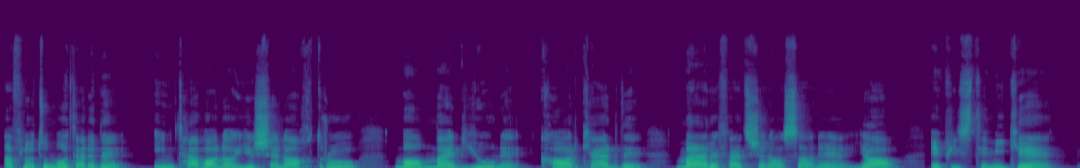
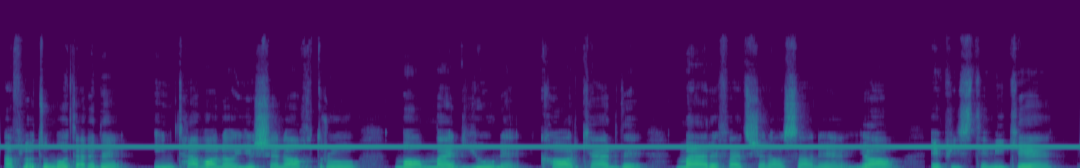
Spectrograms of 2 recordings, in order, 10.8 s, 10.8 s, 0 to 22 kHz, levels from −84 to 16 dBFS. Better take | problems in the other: first | high-pitched whine; loud; throughout; 3 kHz, 6 dB below the speech

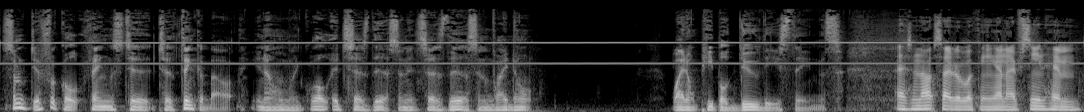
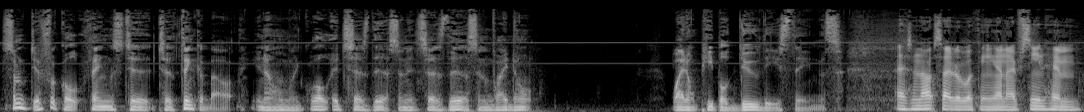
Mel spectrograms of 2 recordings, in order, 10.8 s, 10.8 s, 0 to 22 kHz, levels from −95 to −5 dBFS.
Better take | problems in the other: second | high-pitched whine; loud; throughout; 4.5 kHz, 6 dB below the speech; faint in the second

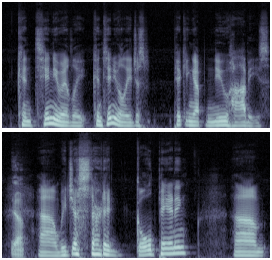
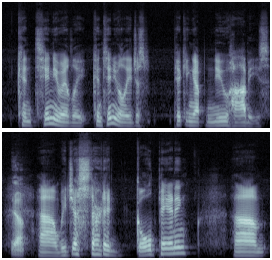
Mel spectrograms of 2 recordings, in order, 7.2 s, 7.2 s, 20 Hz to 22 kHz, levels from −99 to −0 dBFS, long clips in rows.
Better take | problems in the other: first | thin; very; fading below 550 Hz

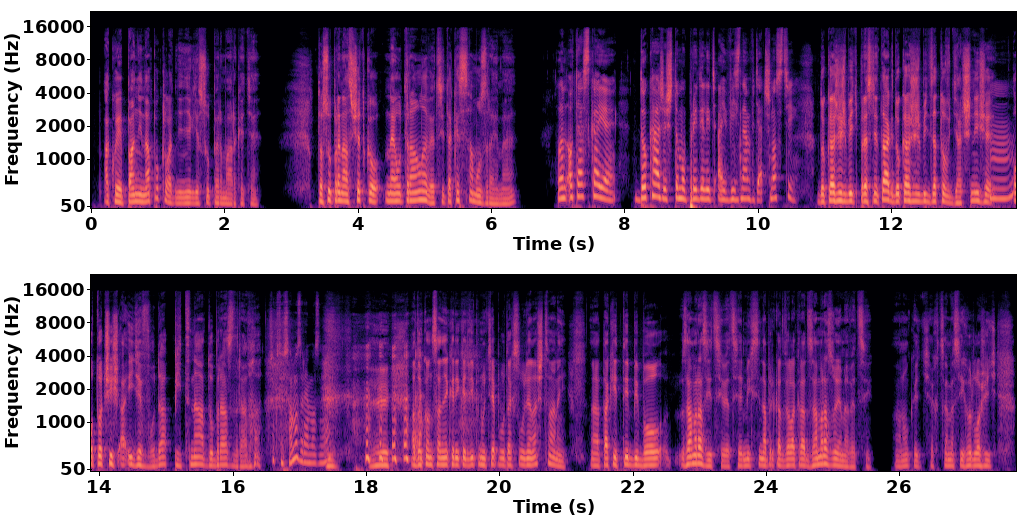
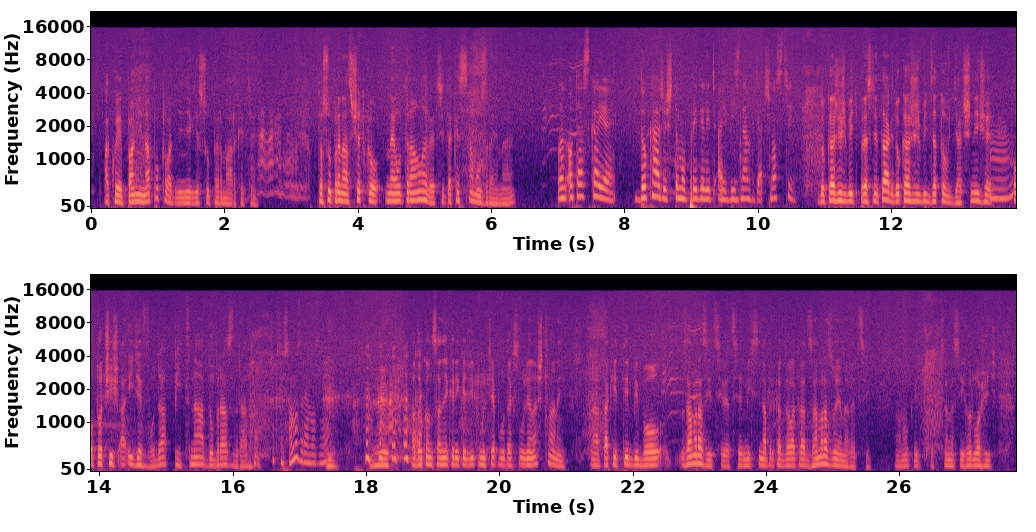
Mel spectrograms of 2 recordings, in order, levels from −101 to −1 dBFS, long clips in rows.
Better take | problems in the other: first | hiss; noticeable; throughout; 10 dB below the speech

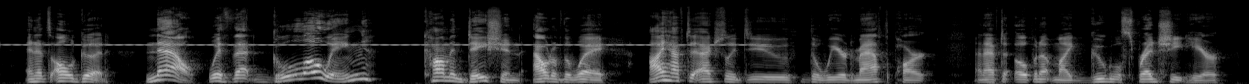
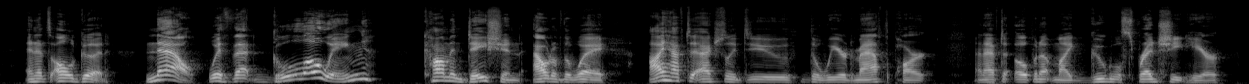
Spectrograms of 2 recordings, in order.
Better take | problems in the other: second | high-pitched whine; noticeable; until 7.5 s; 2.5 kHz, 10 dB below the speech

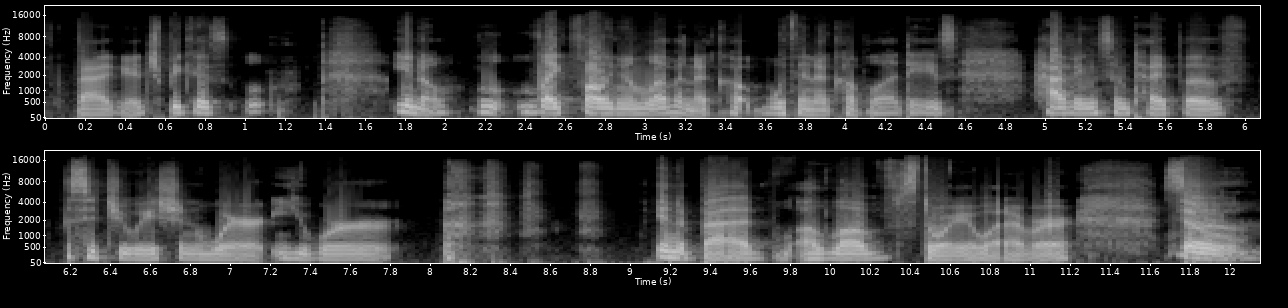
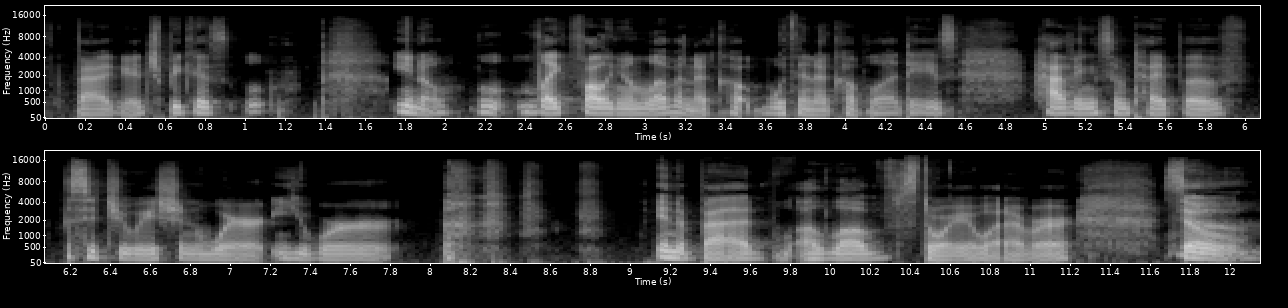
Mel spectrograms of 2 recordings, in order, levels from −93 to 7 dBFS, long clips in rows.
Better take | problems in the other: second | distortion; slight; 3% of the sound clipped

